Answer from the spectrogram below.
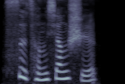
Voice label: "似曾相识", Chinese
